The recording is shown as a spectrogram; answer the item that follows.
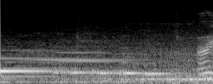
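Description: Digital piano being played live, a slow phrase of notes stepping downward and dying away toward the end.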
